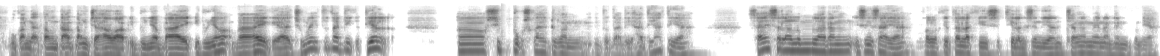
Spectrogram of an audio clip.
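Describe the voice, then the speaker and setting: A middle-aged man from Indonesia, a pastor preaching in a chatty, storytelling way, swinging between loud emphasis and quiet asides. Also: lowish voice, no echo, clean studio sound. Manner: chatty and anecdotal, with sudden rises and drops in volume. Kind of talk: sermon.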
